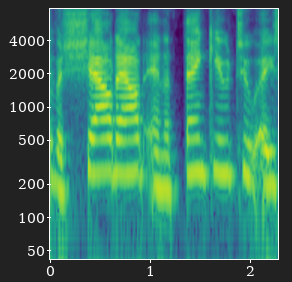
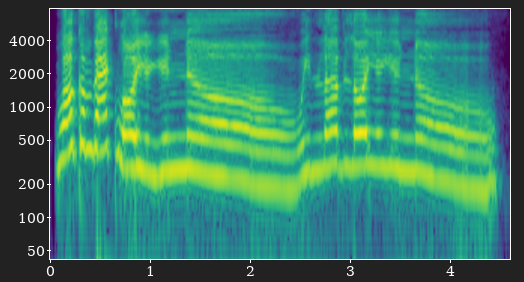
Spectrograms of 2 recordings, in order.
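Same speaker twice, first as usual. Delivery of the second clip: excited sing-song greeting; 3 semitones higher, slower than usual. Real, not acted. Host greets a friendly channel with an excited sing-song cheer. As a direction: hype up the channel you love, slowly.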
